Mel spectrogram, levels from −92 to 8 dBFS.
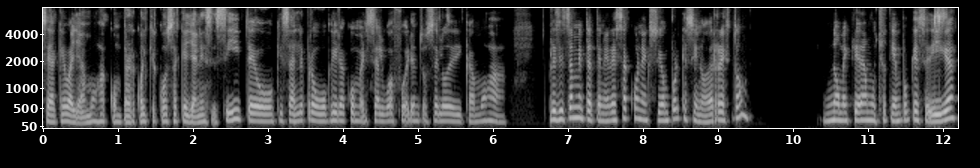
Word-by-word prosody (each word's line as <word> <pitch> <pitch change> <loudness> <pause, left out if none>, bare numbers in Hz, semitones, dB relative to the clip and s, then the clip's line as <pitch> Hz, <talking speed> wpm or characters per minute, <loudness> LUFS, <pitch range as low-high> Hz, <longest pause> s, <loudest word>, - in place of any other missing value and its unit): sea 170 -3 +4
que 180 +4 -4
vayamos 160 +2 -1
a 175 - -5
comprar 160 -2 -4
cualquier 175 +1 -4
cosa 175 +1 +4
que 180 - -2
ella 160 -4 +2
necesite, 195 +5 +4
o 175 0 0
quizás, 185 -1 +2
le 195 +1 -6
provoque 190 -1 -2
ir 195 - -1
a 185 - -5
comerse 185 0 -1
algo 180 +1 -4
afuera. 185 +1 -5
Entonces, 185 0 -2
lo 185 - -2
dedicamos 175 +1 -5
a 155 -3 -8 0.5
precisamente 225 +2 +1
a 200 - -8
tener 190 -1 -3
esa 205 +5 +2
conexión, 205 -5 -2
porque 240 +1 -5
si 205 -5 +3
no, 160 -1 -5
de 175 - 0
resto, 210 - -2 1.0
no 200 +2 -1
me 195 0 -3
queda 205 +1 +1
mucho 200 0 -4
tiempo 195 +2 -3
que 215 -1 +1
se - - 0
diga, 220 +9 +6
190 Hz, 200 wpm, -25 LUFS, 175-205 Hz, 1.0 s, diga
